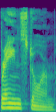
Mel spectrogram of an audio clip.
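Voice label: "brainstorm", US English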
